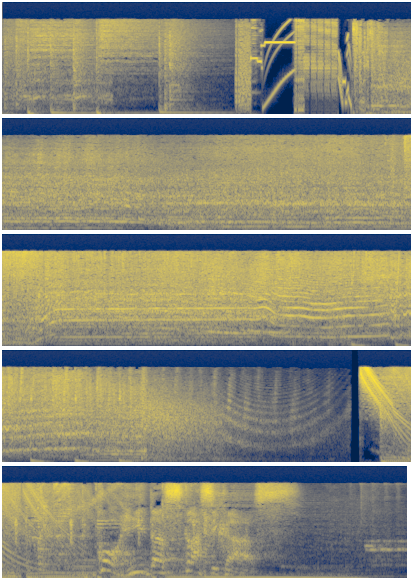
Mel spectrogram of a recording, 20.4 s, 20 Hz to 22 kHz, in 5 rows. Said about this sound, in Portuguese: Agora a gente passa a vinheta, a gente começa o quadro da Corridas Clássicas GP de Abu Dhabi 2012.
